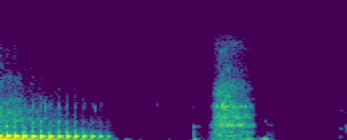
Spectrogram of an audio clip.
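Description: A giant underground worm creature from Tremors roars: a loud, rattling, pulsing growl that cuts off abruptly, followed after a short pause by a breathy, hissing exhale.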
